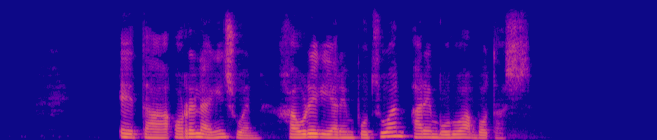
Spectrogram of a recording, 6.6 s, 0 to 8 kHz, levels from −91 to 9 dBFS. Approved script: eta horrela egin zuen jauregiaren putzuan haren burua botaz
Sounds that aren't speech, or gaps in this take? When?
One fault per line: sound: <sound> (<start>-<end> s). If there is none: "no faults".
no faults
